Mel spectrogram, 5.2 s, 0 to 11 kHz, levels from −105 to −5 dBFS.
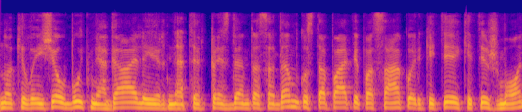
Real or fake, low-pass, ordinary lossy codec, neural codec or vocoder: fake; 7.2 kHz; AAC, 48 kbps; codec, 16 kHz, 2 kbps, FunCodec, trained on Chinese and English, 25 frames a second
